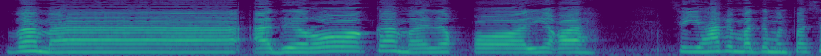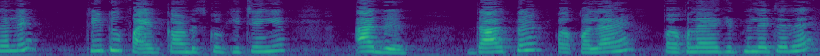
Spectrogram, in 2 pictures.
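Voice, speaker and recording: A young woman teaching Quran recitation rules, patiently spelling out letters slowly and mixing English into her explanations. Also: a little high, fairly bright tone. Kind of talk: tajweed lesson, slow drilling.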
